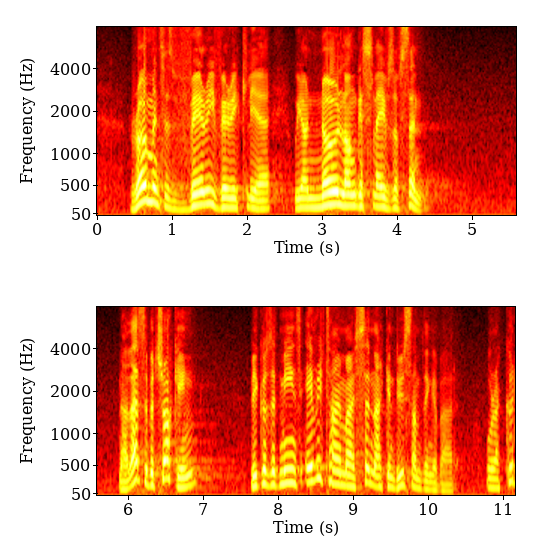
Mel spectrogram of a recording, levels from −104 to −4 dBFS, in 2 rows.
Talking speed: 175 wpm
